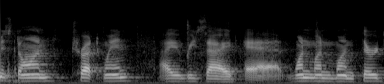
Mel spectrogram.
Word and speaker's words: Trutwin: It's Trutwin. Trutwin. Say it just like it's spelled.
